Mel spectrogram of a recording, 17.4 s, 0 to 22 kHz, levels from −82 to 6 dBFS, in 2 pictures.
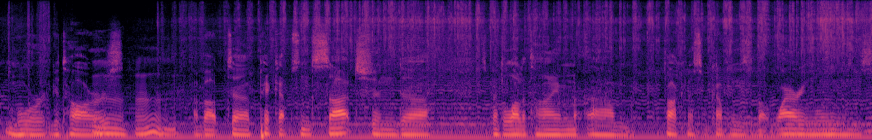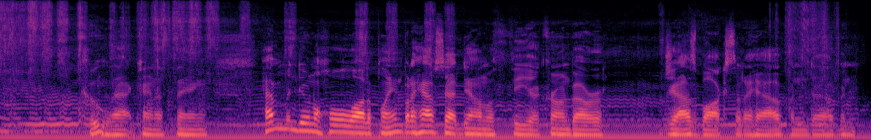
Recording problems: electrical hum; noticeable; throughout; 50 Hz, 10 dB below the speech

